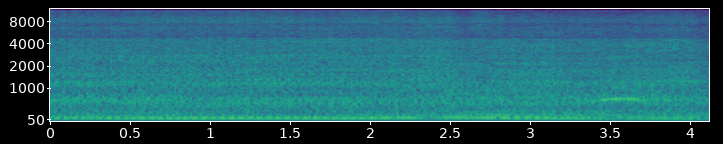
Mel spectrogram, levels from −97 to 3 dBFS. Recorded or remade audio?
recorded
